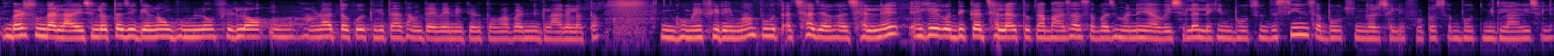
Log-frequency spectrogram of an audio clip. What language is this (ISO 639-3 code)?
mai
